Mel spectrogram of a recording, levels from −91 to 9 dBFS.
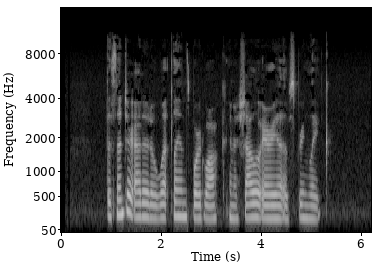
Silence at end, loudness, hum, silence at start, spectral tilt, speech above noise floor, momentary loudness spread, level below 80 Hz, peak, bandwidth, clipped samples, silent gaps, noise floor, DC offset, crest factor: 0.9 s; -24 LUFS; none; 0.9 s; -4.5 dB/octave; 38 dB; 10 LU; -74 dBFS; -6 dBFS; 11 kHz; under 0.1%; none; -62 dBFS; under 0.1%; 18 dB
